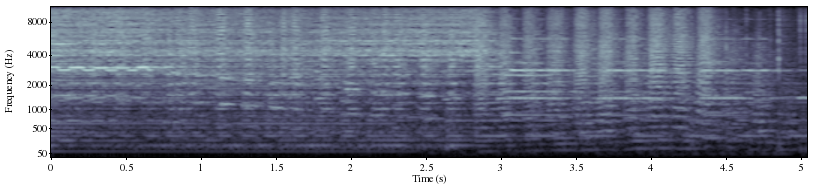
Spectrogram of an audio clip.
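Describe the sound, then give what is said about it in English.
A horse ridden by a masked man whinnies loudly, a long, shrill, wavering neigh amid a dense, busy background that turns rhythmic and pulsing toward the end. No one speaks. “yonder comes a masked man riding a horse”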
